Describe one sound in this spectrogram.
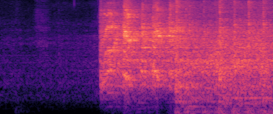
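A motorcycle engine cranks and starts.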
